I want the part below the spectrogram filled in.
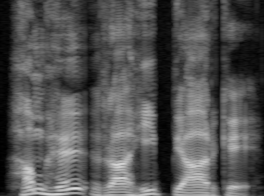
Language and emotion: Urdu, neutral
